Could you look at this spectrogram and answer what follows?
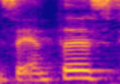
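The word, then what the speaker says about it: Xanthus: I swear to God if it's pronounced balos I'm going to freaking jump off the same Cliff test ited I finally looked it up apparently it's pronounced balas and zanthus even though it's like with an O time to follow rule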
